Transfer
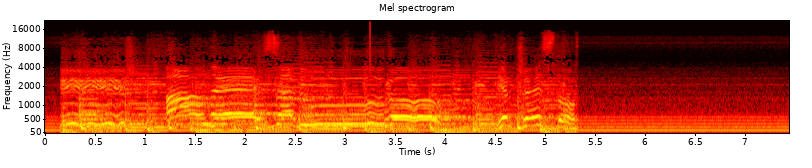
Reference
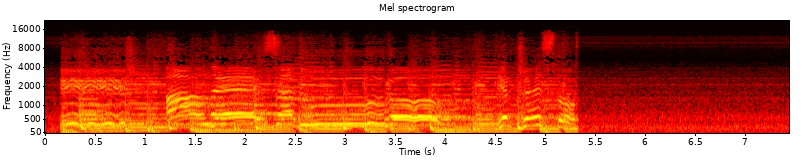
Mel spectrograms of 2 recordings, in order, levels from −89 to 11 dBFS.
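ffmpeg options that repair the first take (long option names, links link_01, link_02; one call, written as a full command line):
ffmpeg -i in.wav -af "adeclick=threshold=4,bandreject=frequency=115.2:width_type=h:width=4,bandreject=frequency=230.4:width_type=h:width=4,bandreject=frequency=345.6:width_type=h:width=4,bandreject=frequency=460.8:width_type=h:width=4,bandreject=frequency=576:width_type=h:width=4" out.wav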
